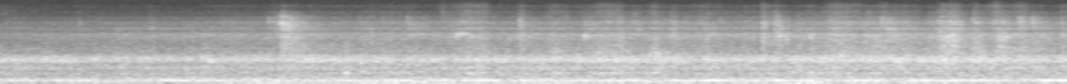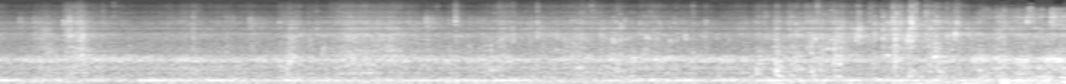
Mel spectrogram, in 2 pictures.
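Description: Water sloshing and splashing in a plastic bucket as a rubber gold-sluice mat is worked and rinsed by hand, washing the gold concentrate out of it. A faint steady hum runs underneath.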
